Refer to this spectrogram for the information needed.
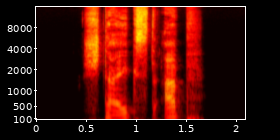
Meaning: second-person singular present of absteigen
- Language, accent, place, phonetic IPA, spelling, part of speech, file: German, Germany, Berlin, [ˌʃtaɪ̯kst ˈap], steigst ab, verb, De-steigst ab.ogg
